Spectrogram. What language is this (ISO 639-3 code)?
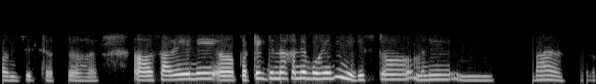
asm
